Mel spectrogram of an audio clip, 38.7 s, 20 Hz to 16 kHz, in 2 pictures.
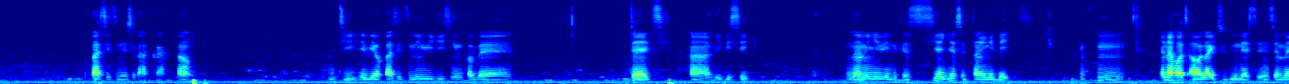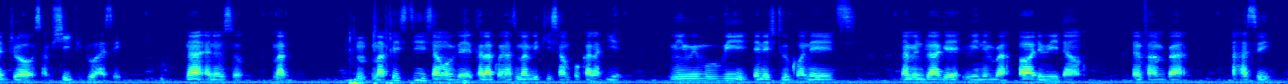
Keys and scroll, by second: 0.0 1, 3.1 1, 25.1 ctrl+v.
